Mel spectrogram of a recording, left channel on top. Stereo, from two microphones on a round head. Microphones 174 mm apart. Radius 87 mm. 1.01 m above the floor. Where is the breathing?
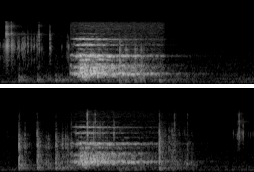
35° left (ahead or behind), 0.7 m.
